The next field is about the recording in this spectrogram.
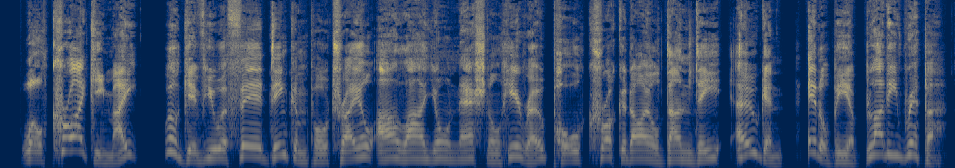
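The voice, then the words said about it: Broad caricatured Australian accent. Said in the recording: “broad, caricatured Australian accents”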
